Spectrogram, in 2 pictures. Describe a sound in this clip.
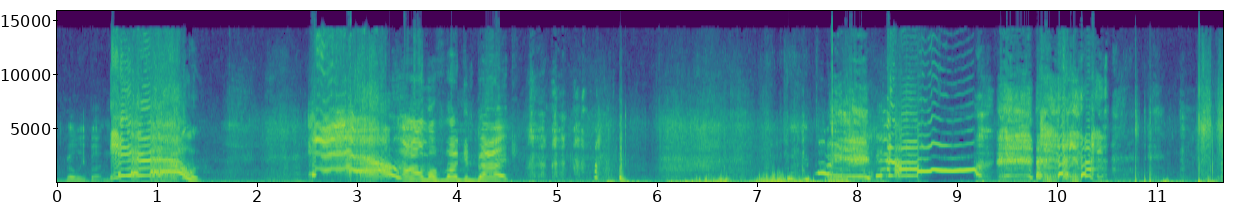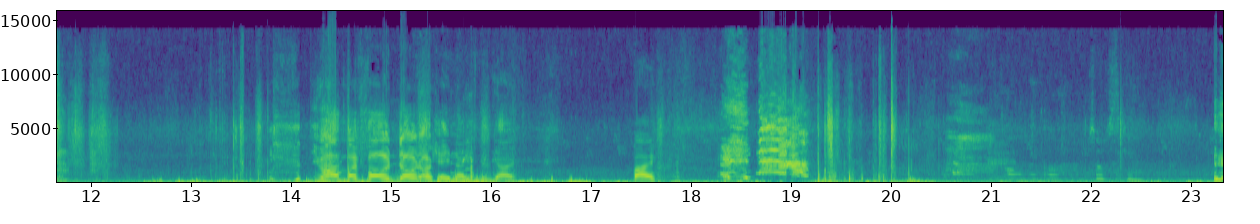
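A young woman talks and laughs with animation, close to the microphone.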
